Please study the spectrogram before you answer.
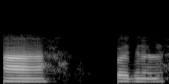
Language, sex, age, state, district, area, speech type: Tamil, male, 18-30, Tamil Nadu, Vellore, rural, conversation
